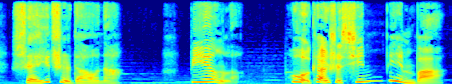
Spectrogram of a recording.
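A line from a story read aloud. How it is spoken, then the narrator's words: Scoffing. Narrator (Chinese): 三太太嗤笑道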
